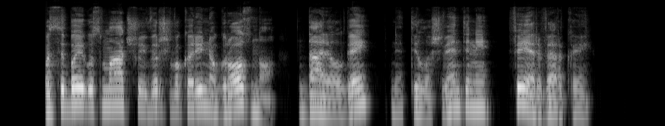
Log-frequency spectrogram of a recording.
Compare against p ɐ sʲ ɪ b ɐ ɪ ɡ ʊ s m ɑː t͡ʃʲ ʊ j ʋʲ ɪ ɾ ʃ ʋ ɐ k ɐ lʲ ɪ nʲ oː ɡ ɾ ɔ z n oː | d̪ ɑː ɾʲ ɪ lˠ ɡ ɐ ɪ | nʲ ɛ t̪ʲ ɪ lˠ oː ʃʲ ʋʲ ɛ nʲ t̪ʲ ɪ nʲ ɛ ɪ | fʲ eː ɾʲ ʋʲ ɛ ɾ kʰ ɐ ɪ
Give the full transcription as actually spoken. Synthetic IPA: p ɐ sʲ ɪ b ɐ ɪ ɡ ʊ s m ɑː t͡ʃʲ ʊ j ʋʲ ɪ ɾ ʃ ʋ ɐ k ɐ ɾʲ ɪ nʲ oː ɡ ɾ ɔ z n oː | d̪ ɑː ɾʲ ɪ lˠ ɡ ɐ ɪ | nʲ ɛ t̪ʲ ɪ lˠ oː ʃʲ ʋʲ ɛ nʲ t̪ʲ ɪ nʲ ɛ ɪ | fʲ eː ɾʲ ʋʲ ɛ ɾ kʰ ɐ ɪ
